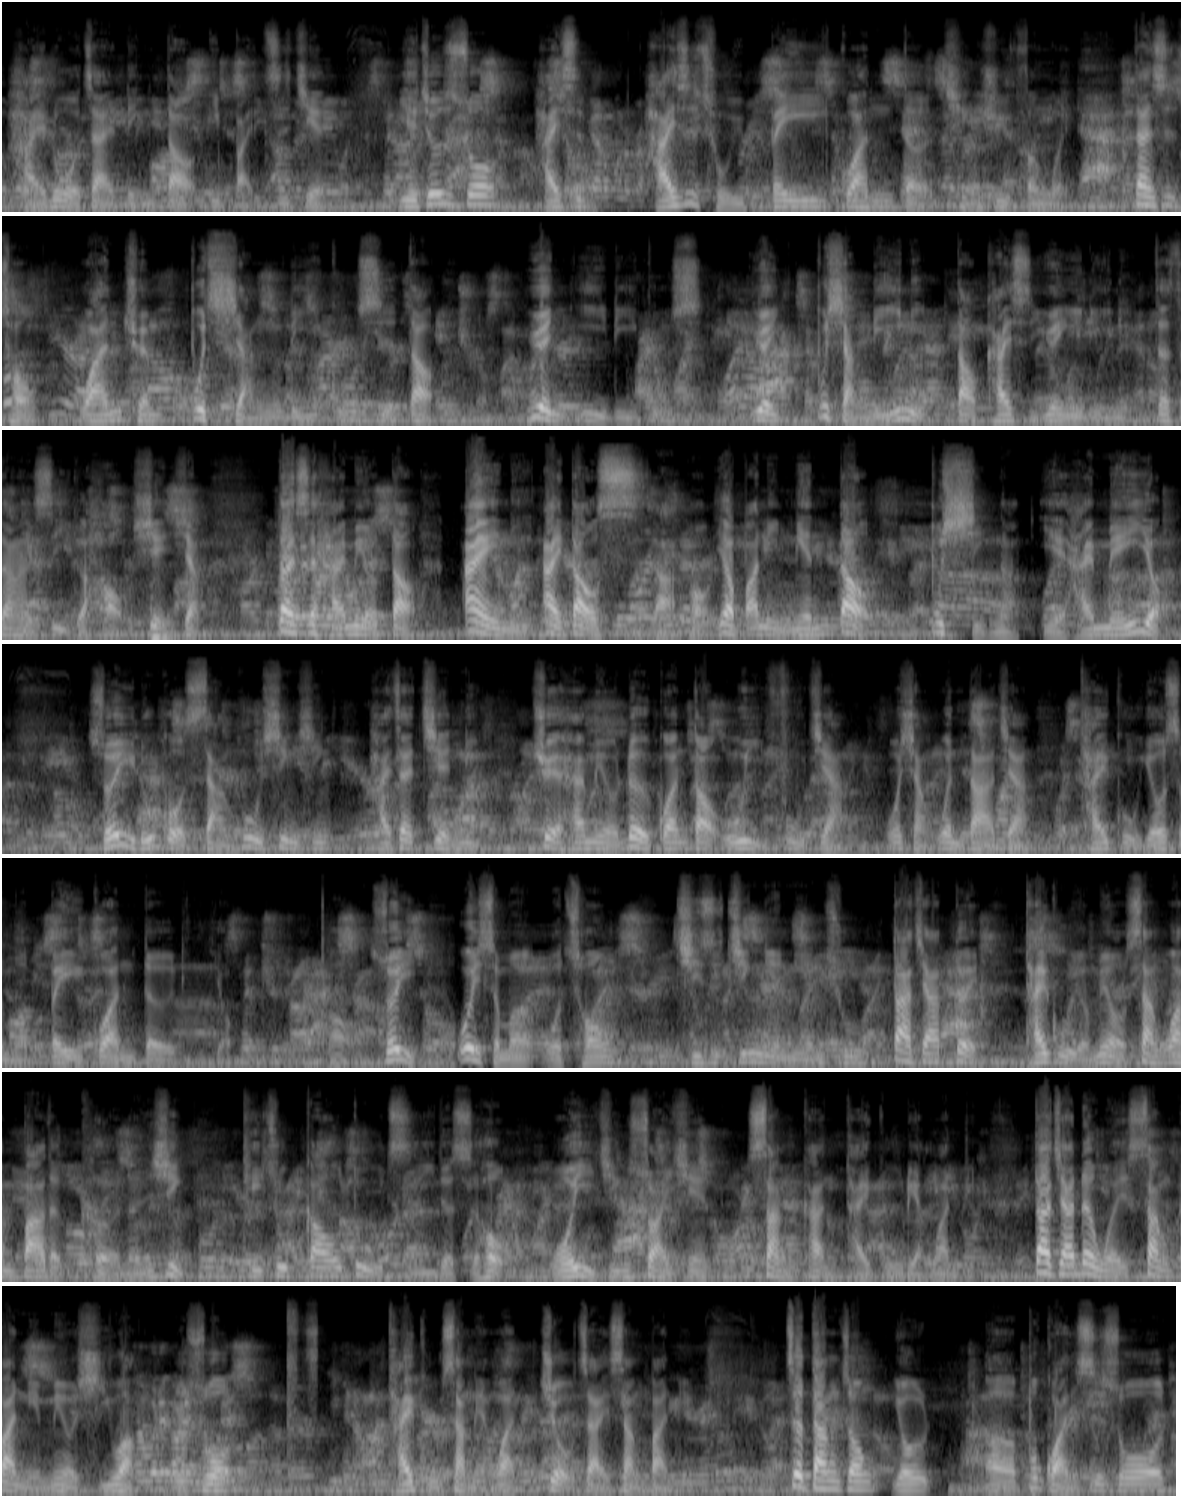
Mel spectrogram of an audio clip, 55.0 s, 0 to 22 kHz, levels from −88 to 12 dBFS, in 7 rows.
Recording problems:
background chatter; loud; throughout; 2 voices, 10 dB below the speech

